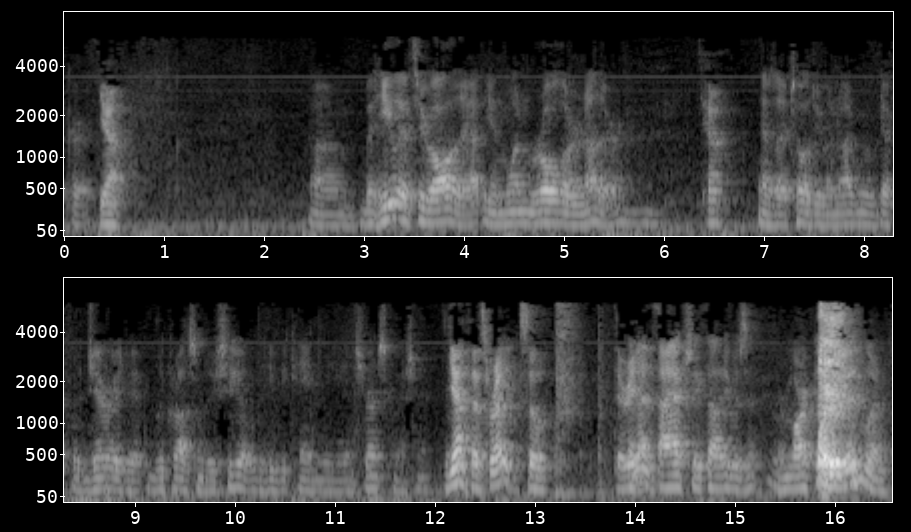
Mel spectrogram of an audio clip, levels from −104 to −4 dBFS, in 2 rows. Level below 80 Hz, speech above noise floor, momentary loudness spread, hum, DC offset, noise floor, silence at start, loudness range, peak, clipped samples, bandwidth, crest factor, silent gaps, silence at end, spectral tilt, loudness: -62 dBFS; 30 dB; 20 LU; none; under 0.1%; -63 dBFS; 0.1 s; 14 LU; -4 dBFS; under 0.1%; 6 kHz; 30 dB; none; 0.05 s; -2 dB/octave; -29 LUFS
